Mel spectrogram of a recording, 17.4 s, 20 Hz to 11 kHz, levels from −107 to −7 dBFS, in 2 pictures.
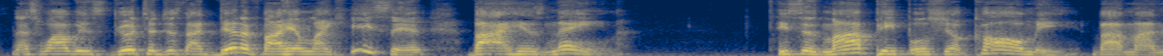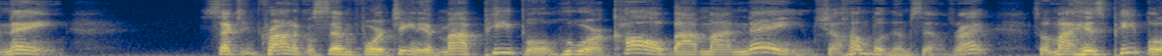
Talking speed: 155 wpm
